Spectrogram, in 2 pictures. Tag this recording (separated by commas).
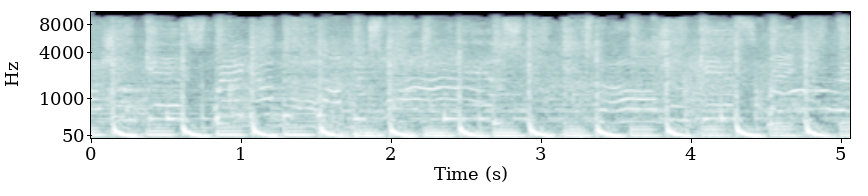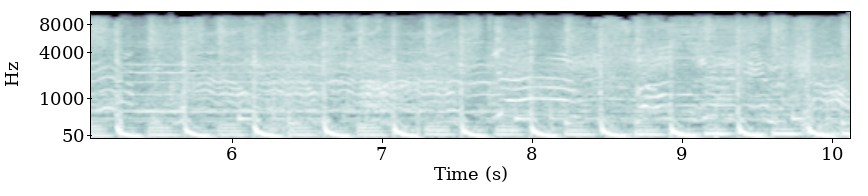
Dance music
